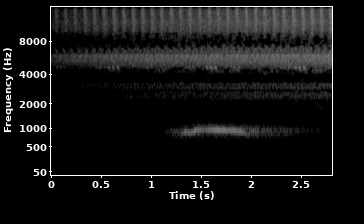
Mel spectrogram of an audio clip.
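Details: Owl hooting at night as a full moon rises: one steady, mid-pitched hoot lasting about a second, faint and set against a continuous high, shimmering chorus of crickets.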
